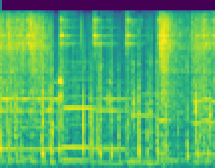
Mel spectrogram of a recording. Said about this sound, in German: Wir bestiegen die Pferde und ritten los.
